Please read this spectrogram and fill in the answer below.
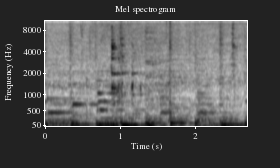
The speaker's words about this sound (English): And then over here in this pan, I'm gonna start by frying our bread.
